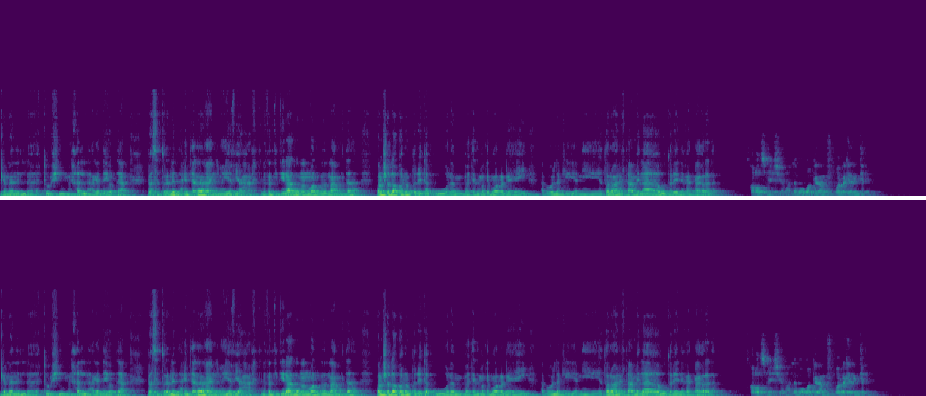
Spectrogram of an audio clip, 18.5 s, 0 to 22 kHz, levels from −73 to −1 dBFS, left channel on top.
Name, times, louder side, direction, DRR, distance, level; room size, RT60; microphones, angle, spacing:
voice 1, 0.0-14.3, right 1 dB, 10° right, 4 dB, 1.3 m, -26 dB
voice 2, 15.0-17.3, right 1 dB, 45° right, 0 dB, 3.9 m, -37 dB
14.5 x 9.3 x 4.9 m, 0.82 s
head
